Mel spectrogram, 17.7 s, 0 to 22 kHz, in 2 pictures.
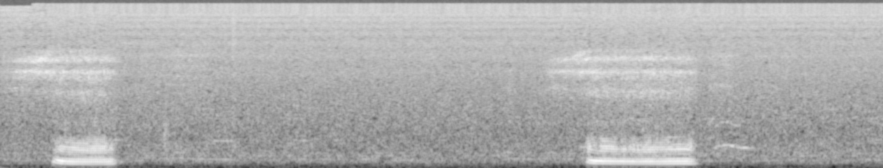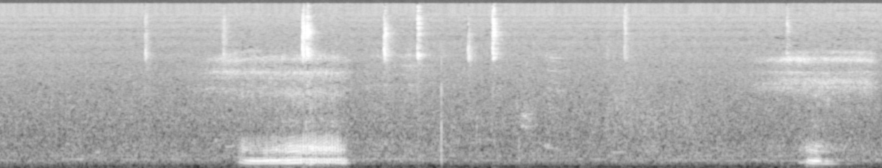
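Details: Four loud, rumbling snores about five seconds apart, roughly 12 breaths a minute, in a quiet room; snoring.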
